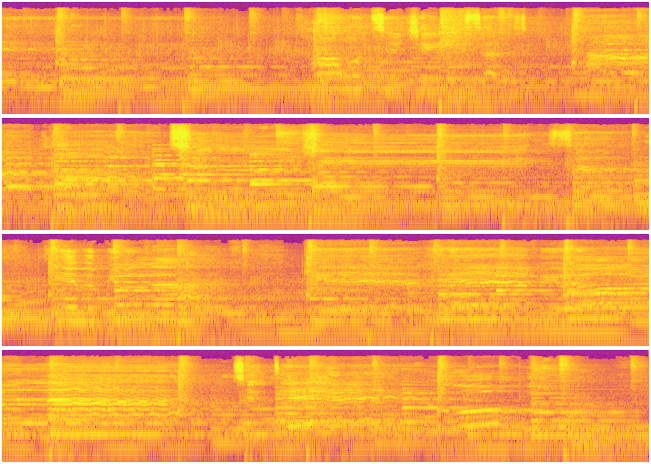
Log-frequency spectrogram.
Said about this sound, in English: Oh, please, clap for them as they come.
